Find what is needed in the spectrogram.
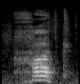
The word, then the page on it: xaat: Xyzyl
